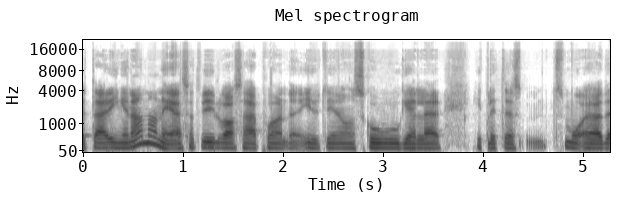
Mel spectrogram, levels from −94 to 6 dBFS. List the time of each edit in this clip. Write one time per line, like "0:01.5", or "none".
0:01.3
0:04.1

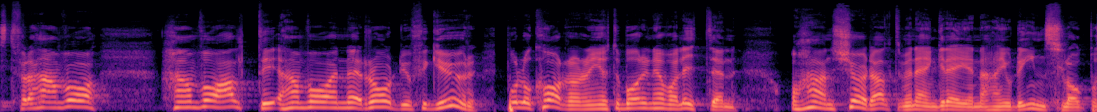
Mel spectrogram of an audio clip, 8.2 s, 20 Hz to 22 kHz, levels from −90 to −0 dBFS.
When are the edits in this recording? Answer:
0:03.7

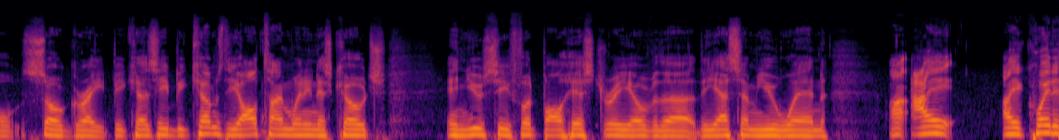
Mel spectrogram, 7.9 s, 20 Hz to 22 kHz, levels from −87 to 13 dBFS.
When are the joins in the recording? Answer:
none

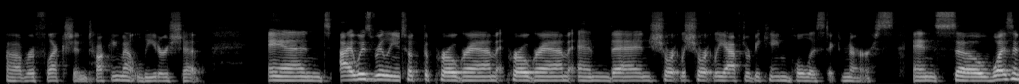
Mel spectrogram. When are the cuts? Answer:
0:03.3
0:04.0
0:05.0
0:06.8
0:07.9
0:09.0

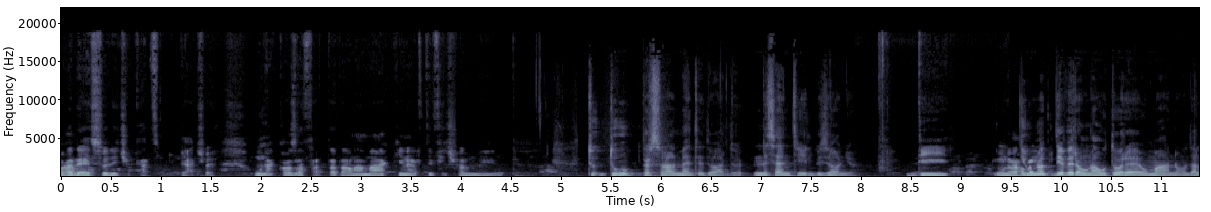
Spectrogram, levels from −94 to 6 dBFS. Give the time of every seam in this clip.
none

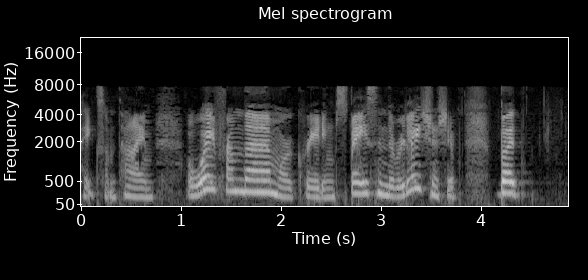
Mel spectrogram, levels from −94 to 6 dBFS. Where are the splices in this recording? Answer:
0:02.5

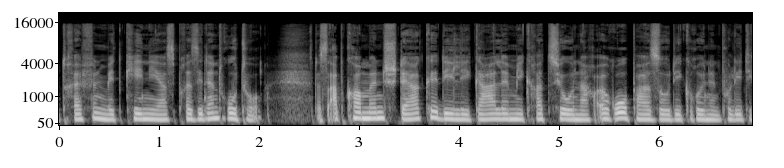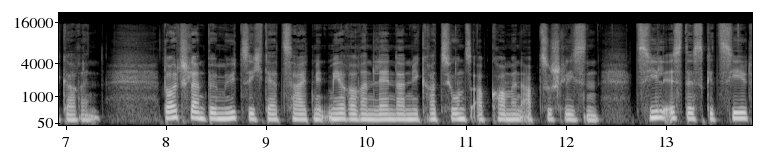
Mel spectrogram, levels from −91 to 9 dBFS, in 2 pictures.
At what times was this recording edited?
none

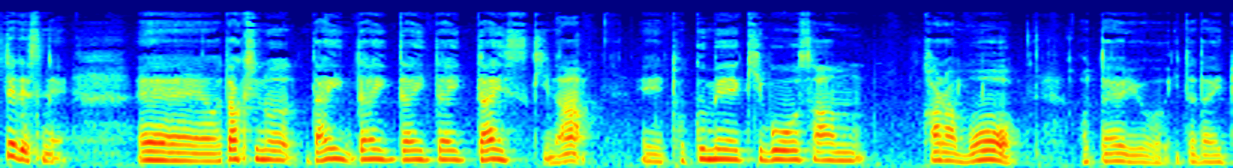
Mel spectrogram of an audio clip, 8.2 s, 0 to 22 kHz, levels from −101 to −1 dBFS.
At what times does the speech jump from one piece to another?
none

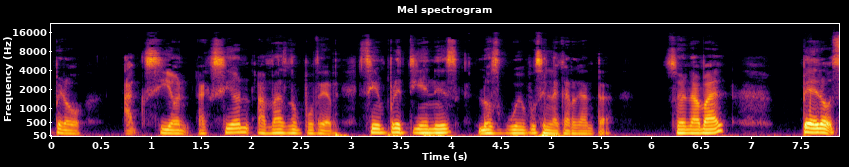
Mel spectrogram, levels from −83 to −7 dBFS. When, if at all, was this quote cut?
0:03.0

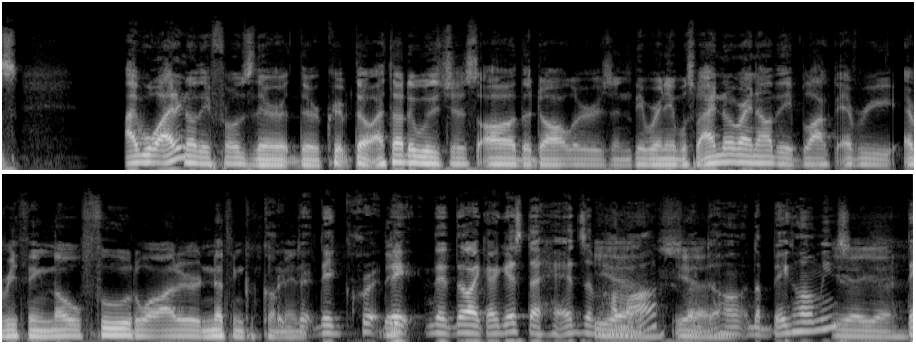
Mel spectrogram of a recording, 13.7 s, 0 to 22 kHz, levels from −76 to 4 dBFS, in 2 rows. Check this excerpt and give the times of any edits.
0:01.4
0:04.7

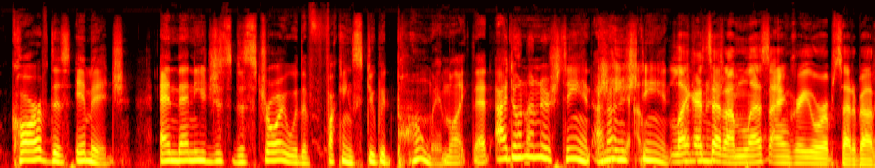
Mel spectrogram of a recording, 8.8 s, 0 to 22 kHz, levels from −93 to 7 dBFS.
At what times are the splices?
none

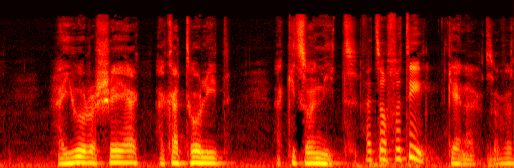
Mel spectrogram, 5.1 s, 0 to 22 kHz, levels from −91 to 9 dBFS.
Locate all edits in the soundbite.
0:01.5

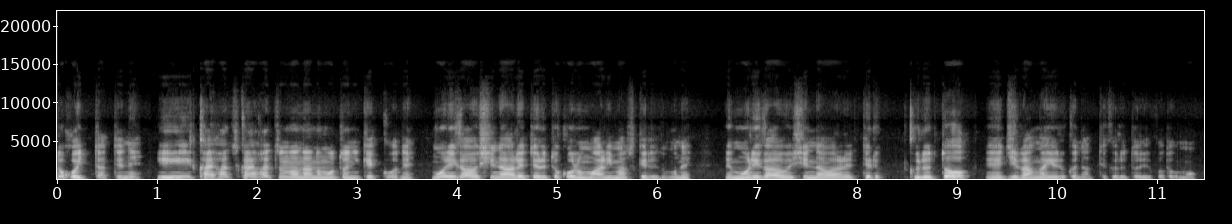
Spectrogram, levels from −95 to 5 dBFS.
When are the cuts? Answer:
0:00.9
0:03.6
0:06.4
0:09.2

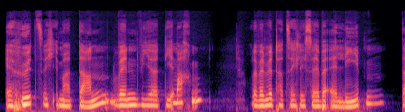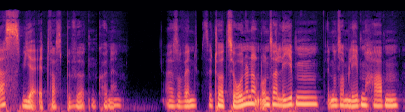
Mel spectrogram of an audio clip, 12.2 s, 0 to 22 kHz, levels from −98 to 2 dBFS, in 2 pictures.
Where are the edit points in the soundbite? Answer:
0:02.6
0:09.0

